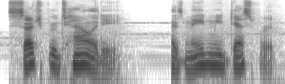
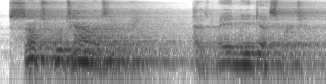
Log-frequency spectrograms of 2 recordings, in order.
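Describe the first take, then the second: First: It is read in the speaker's ordinary voice. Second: It is read in an eerie, ghostly put-on voice.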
